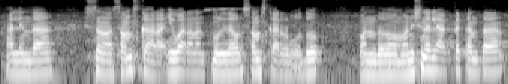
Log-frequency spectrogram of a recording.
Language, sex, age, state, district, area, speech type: Kannada, male, 30-45, Karnataka, Vijayanagara, rural, spontaneous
